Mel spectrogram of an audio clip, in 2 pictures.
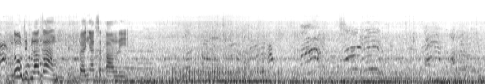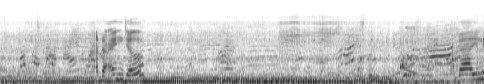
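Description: A crowd of young people chatters and calls out nearby, outdoors.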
